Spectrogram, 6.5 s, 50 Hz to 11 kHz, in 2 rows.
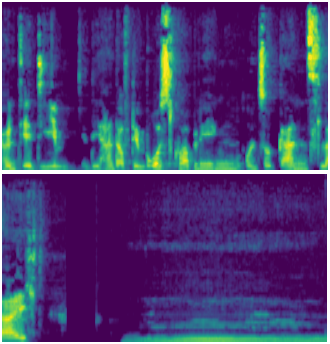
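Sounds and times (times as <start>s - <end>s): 
speech: 0.0s - 3.7s, 4.5s - 6.5s
warm voice humming a low tone while warming up: 4.5s - 6.5s.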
